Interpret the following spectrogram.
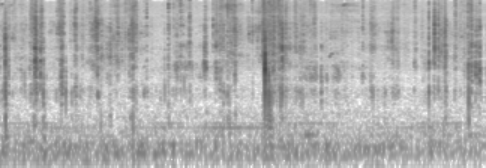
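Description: A stiff paper phonograph horn, its panels joined with tape, crinkling and crackling as hands flex and turn it, with scattered small clicks and one sharper snap a little past halfway.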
